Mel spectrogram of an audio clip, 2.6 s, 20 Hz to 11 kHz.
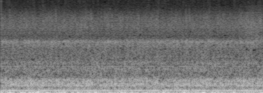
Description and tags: heater constant
An electrical resistance heater (space heater) while running. The heater is believed to an Arvin Heatsream 1000.
Recorded directly into an AC'97 Soundcard by a generic microphone.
